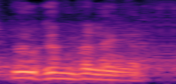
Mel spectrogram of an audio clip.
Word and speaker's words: bougainvillea: How do you pronounce them? Bougainvillea.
